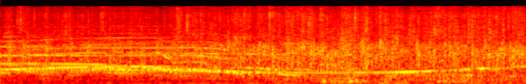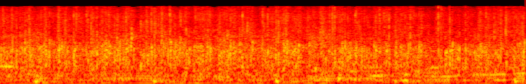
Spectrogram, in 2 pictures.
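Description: An audience applauds as comedian Bobcat Goldthwait is introduced, with steady, loud, dense clapping that holds for about five seconds, with a few rising whistles and cheers woven in near the start.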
